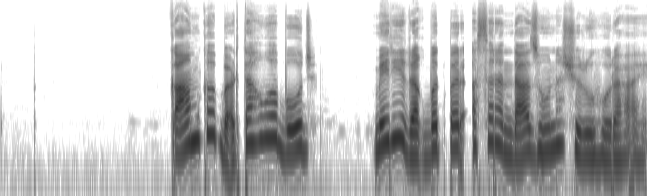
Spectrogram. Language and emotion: Urdu, sad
